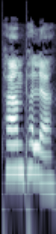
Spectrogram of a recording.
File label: "pampi", Archi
